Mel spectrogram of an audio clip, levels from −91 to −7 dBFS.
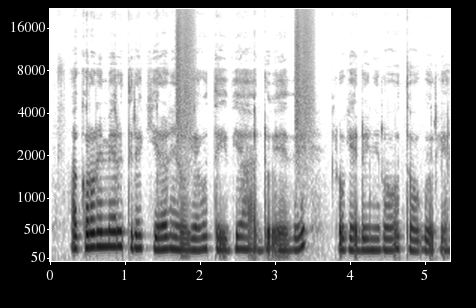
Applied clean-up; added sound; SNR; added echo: none; Rattle (instrument); 19 dB; none.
